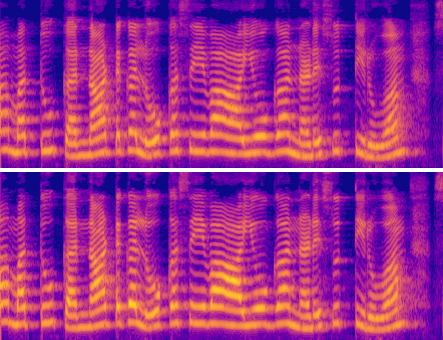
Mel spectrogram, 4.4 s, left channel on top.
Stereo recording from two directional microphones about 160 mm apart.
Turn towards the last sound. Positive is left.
turn(degrees=-35)  # may be behind; listen again after turning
